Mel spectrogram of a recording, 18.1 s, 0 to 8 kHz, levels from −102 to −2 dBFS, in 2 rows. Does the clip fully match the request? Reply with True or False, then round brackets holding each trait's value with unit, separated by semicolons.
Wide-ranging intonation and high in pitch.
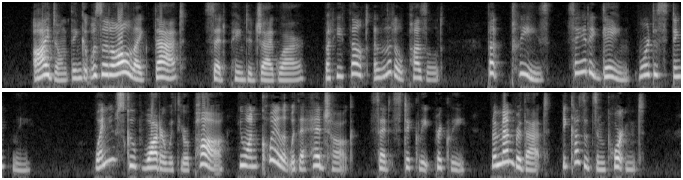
True (7.7 semitones; 255 Hz)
